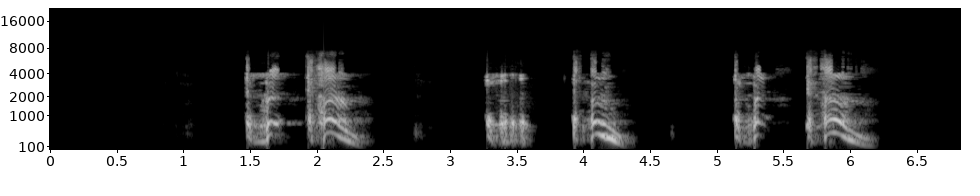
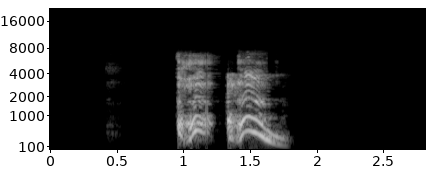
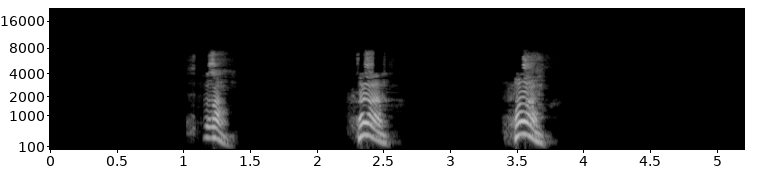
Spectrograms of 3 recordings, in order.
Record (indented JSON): {
  "three_cough_length": "6.8 s",
  "three_cough_amplitude": 32712,
  "three_cough_signal_mean_std_ratio": 0.4,
  "cough_length": "2.8 s",
  "cough_amplitude": 30855,
  "cough_signal_mean_std_ratio": 0.39,
  "exhalation_length": "5.2 s",
  "exhalation_amplitude": 29300,
  "exhalation_signal_mean_std_ratio": 0.26,
  "survey_phase": "beta (2021-08-13 to 2022-03-07)",
  "age": "65+",
  "gender": "Female",
  "wearing_mask": "No",
  "symptom_cough_any": true,
  "smoker_status": "Current smoker (11 or more cigarettes per day)",
  "respiratory_condition_asthma": false,
  "respiratory_condition_other": false,
  "recruitment_source": "REACT",
  "submission_delay": "3 days",
  "covid_test_result": "Negative",
  "covid_test_method": "RT-qPCR",
  "influenza_a_test_result": "Negative",
  "influenza_b_test_result": "Negative"
}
